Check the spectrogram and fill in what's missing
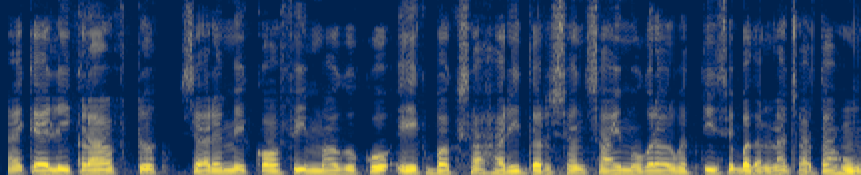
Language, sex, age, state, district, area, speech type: Hindi, male, 18-30, Madhya Pradesh, Gwalior, urban, read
